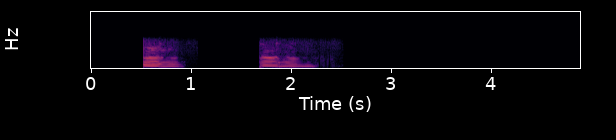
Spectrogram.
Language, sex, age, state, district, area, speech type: Santali, male, 30-45, West Bengal, Bankura, rural, conversation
